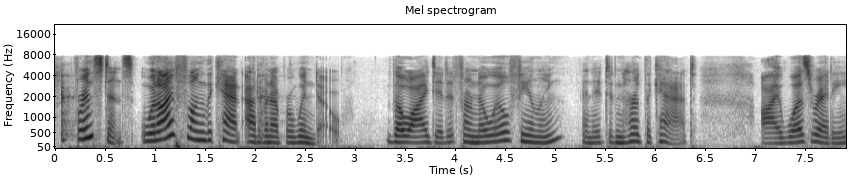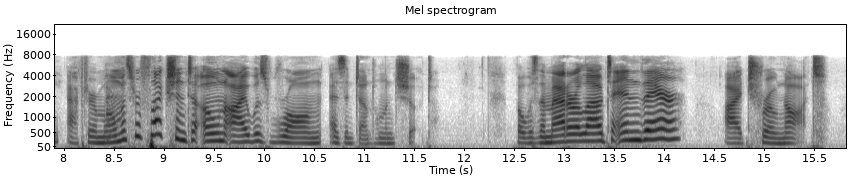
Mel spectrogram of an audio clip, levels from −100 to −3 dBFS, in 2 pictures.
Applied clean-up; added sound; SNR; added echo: neural separator model SepFormer DNS4.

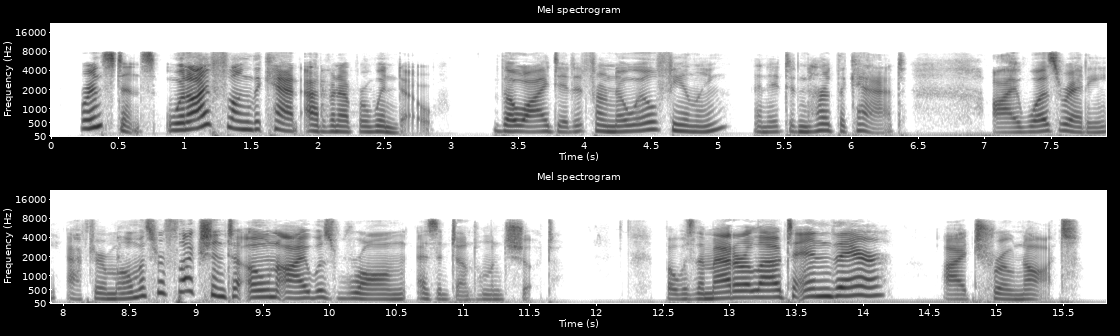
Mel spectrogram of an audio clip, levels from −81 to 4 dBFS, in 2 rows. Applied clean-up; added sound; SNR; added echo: neural mask model DeepFilterNet 3.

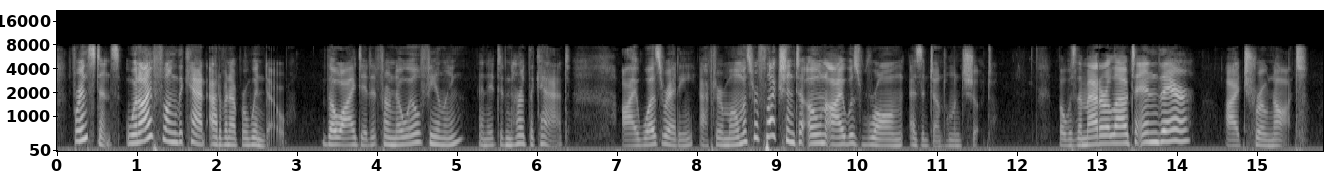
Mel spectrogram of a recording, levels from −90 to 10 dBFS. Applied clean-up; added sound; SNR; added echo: none; none; none; none.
